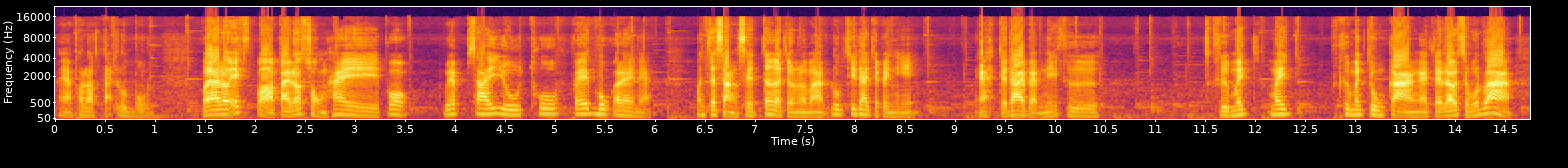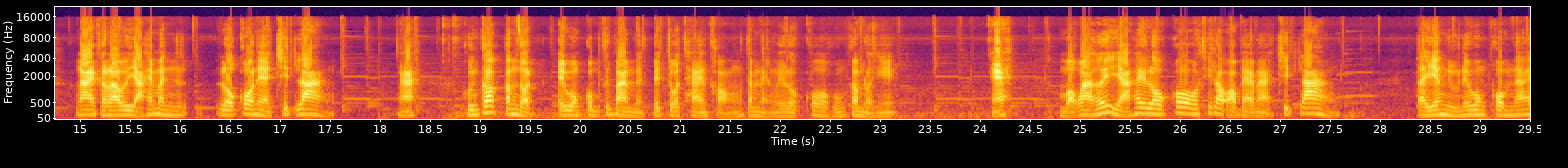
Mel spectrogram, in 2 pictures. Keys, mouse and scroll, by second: 18.5 click, 19.2-23.9 drag.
